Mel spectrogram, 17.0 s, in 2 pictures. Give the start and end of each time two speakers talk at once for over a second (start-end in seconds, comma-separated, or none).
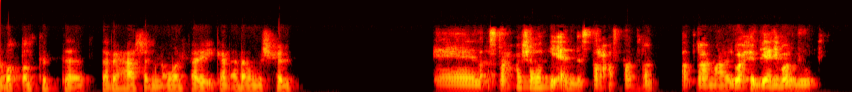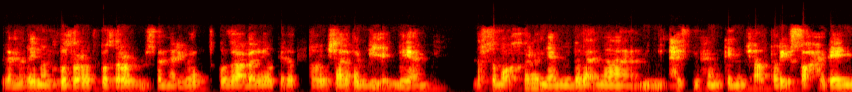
none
